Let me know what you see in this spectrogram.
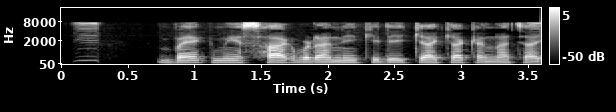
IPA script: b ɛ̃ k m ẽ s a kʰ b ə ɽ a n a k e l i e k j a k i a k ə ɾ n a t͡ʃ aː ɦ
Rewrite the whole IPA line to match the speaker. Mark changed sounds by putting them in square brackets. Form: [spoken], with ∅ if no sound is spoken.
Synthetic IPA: b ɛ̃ k m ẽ s a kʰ b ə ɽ a n [e] k e l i e k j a k [j] a k ə ɾ n a t͡ʃ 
